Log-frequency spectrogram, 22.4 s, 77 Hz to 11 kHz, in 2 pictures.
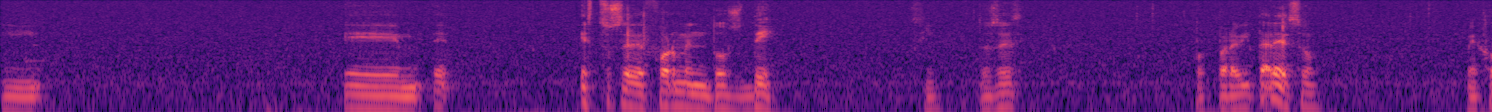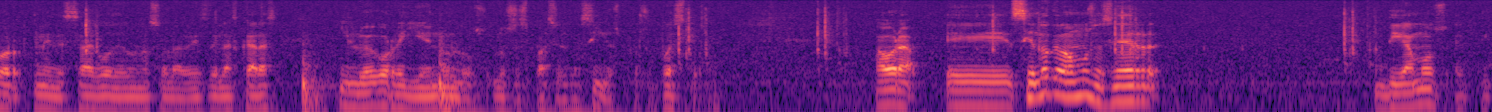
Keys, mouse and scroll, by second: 3.7 scroll up 1, 4.8 ctrl+z, 5.4-7.0 middle drag, 7.2 scroll up 1, 7.5 middle click, 8.5 right click, 8.8 middle click, 10.5 shift+right click, 11.8 x, 13.0 right click, 14.6-16.2 middle drag, 16.6 alt+Tab, 17.5 alt+Tab, 17.8 alt+middle click, 18.8 shift+middle click, 19.2 shift+middle click, 19.7 alt+Tab, 20.2 middle click, 21.5 alt+Tab.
